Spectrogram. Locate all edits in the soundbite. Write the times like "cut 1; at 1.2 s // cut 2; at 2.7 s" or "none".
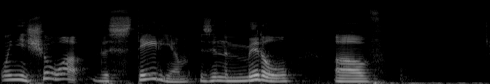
none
